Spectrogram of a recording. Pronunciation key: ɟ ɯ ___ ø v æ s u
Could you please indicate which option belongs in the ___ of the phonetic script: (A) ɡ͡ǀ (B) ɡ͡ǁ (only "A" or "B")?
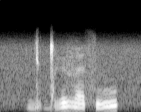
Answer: A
